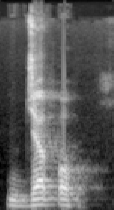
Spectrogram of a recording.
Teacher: ਪੱਪੇ ਨੂੰ ਹੋੜਾ ਲੱਗ ਜਾਏਗਾ ਤੇ ਹਾਹੇ ਦੀ ਜਿਹੜੀ ਧੁਨੀ ਹੈ ਉਹ ਅੱਧੀ ਰਹਿ ਜਾਏਗੀ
